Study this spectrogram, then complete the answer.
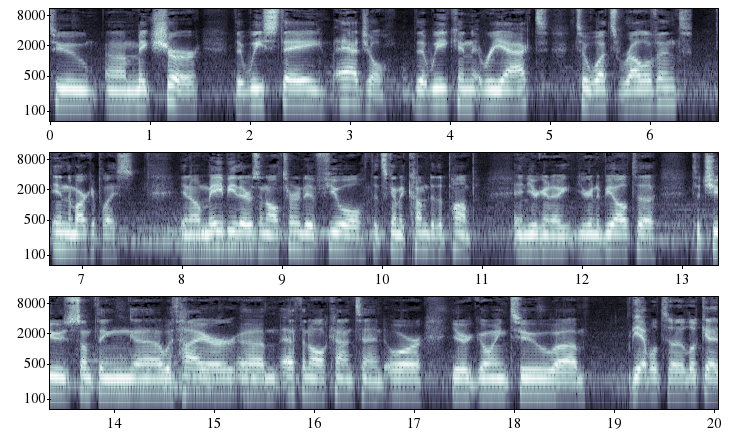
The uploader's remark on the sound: live from Daytona during Rolex 24 weekend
